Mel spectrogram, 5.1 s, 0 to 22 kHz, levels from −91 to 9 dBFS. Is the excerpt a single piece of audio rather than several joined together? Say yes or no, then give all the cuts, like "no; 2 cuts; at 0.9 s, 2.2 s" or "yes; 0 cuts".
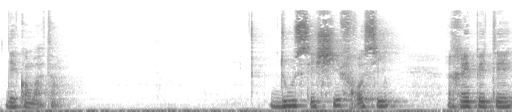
yes; 0 cuts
